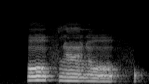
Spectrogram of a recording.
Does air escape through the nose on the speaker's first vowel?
yes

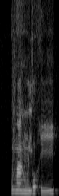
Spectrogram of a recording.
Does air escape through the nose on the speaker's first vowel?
yes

